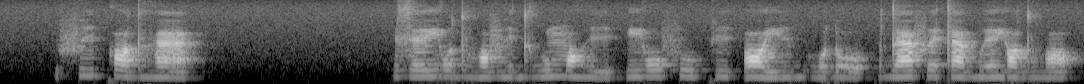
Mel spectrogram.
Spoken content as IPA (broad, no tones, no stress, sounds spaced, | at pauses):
f i k ɒ dʱ æ | z e j o dʱ ɒ v i dʱ u m ɒ ɦ i | j o f u k i ʔ ɒ j i bʱ o ɗ o | d æ f e t æ b e j ɒ dʱ ɒ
